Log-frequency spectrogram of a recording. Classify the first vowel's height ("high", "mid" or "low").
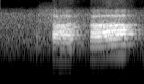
low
